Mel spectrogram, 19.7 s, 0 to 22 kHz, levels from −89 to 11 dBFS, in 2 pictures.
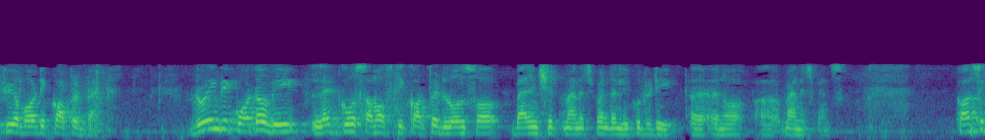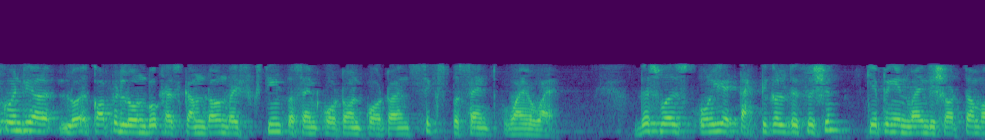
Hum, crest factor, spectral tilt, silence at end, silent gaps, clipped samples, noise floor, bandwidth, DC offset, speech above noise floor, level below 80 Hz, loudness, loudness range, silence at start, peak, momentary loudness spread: none; 16 dB; -10.5 dB/octave; 0 s; none; under 0.1%; -46 dBFS; 4 kHz; under 0.1%; 31 dB; -56 dBFS; -16 LUFS; 5 LU; 0 s; 0 dBFS; 10 LU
